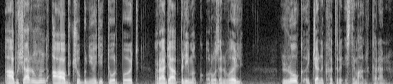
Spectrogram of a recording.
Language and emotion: Kashmiri, neutral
